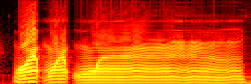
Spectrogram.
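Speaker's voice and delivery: mock failure horn "wah, wah, wah"; comic womp-womp noise; sad trombone. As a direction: sound a trombone's letdown, last note held. Imitates sad trombone after question.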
